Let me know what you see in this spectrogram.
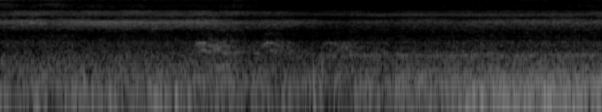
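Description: A distant bird giving three short calls about two to three seconds in, over faint steady outdoor background noise.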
